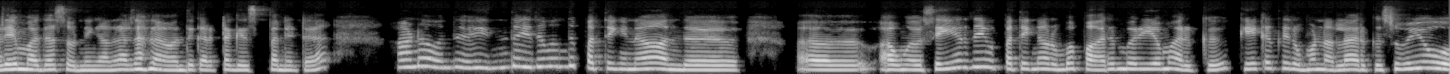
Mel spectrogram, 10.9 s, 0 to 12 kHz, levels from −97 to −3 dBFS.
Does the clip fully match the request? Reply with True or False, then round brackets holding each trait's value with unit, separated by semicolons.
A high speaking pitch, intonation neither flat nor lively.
True (240 Hz; 3.7 semitones)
